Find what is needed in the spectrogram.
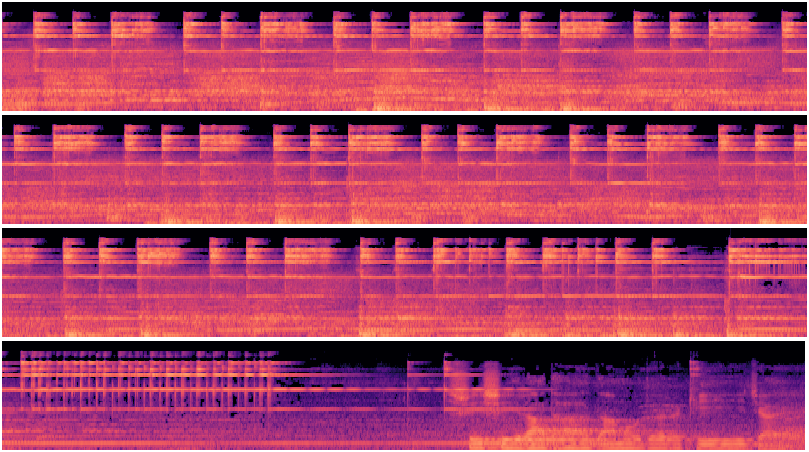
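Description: Small brass hand cymbals (kartals) struck in a steady beat over the instrumental accompaniment of a devotional kirtan, with a melody line and drum underneath. About three-quarters through the cymbals quicken into a rapid roll and then stop, and a man's voice comes in near the end.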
